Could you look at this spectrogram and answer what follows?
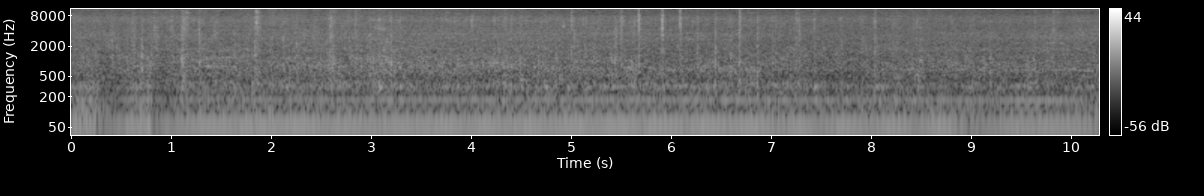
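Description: Engine of a 7¼-inch gauge diesel-outline miniature locomotive running steadily as it hauls the ride-on passenger train, with scattered light clicks over it.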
